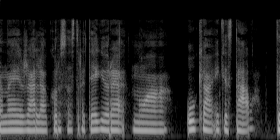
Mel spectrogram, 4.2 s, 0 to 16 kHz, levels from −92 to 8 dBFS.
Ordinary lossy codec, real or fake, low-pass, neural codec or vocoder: MP3, 64 kbps; real; 9.9 kHz; none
